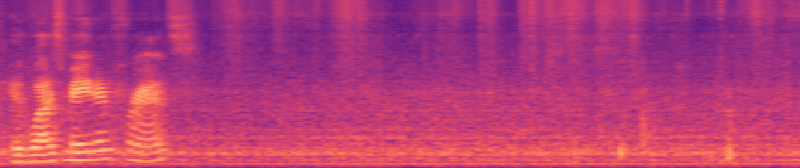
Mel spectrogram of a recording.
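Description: Fabric rustles as a bag is handled.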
